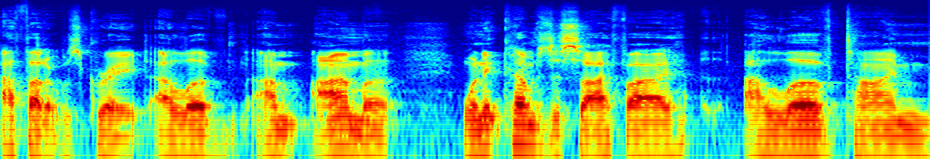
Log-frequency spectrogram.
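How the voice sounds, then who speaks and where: Over a silent background on a very clean recording, a man with a fairly low pitch talks at a fairly slow pace with fairly even intonation. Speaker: musician and singer. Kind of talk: casual chat. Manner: halting, many fillers.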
